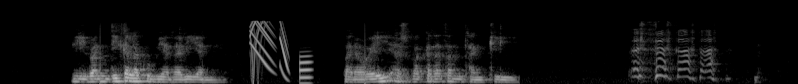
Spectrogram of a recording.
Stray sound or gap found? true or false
true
